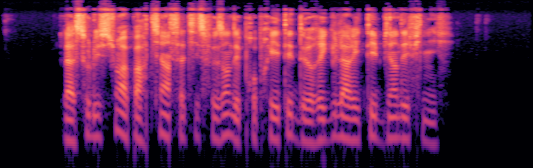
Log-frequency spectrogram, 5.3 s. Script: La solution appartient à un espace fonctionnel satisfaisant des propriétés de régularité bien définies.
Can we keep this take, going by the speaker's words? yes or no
no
